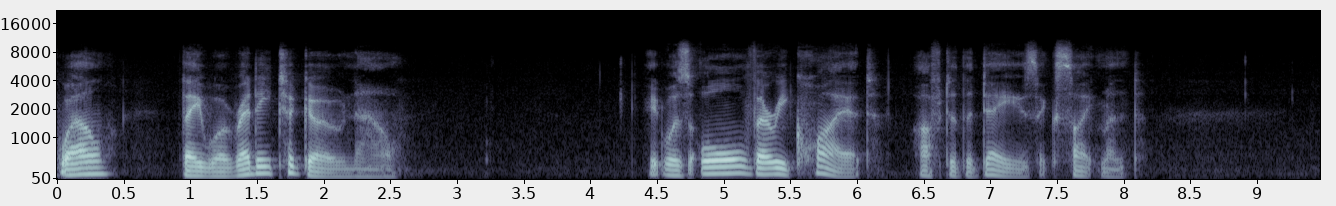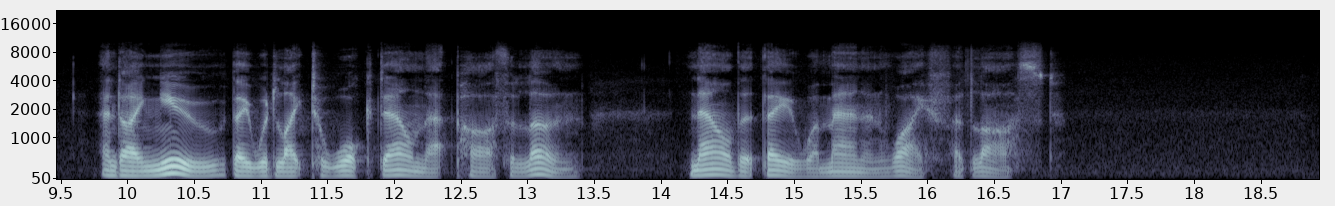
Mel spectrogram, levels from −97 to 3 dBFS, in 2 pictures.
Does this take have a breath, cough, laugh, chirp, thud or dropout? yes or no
no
